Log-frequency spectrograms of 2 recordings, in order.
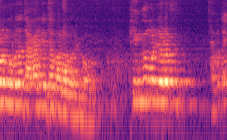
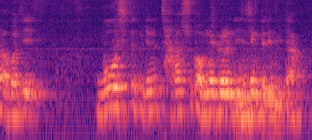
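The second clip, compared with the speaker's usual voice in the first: lower-pitched, earnest pastoral prayer; 5 semitones lower than usual. Real, not acted. Pastor praying to God for the congregation, prayerful. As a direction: pray aloud, swelling on key petitions.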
